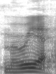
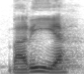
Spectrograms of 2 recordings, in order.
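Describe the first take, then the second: First: The name is said in a normal voice. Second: The name is said in a put-on accent. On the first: "I can't say Maria" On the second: "I have to say Maria"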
